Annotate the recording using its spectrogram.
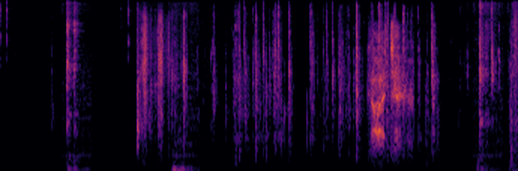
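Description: Short electronic game sounds blip and chime in bursts.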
